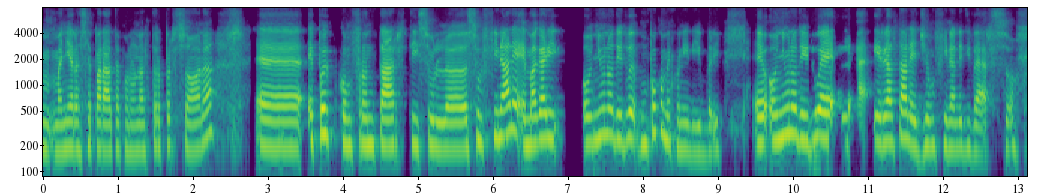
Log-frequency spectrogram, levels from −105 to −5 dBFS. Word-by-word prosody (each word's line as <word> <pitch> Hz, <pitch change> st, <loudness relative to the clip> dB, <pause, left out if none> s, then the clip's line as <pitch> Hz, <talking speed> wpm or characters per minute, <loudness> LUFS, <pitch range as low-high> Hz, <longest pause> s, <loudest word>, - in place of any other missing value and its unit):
in 185 Hz, -, -3 dB
maniera 185 Hz, +2 st, -2 dB
separata 185 Hz, -1 st, 0 dB
con 180 Hz, -1 st, -10 dB
un'altra 175 Hz, +3 st, -5 dB
persona, 195 Hz, +5 st, -3 dB, 0.5 s
ehm, 190 Hz, -1 st, +2 dB
e -, -, 0 dB
poi 270 Hz, +2 st, +4 dB
confrontarti 205 Hz, -1 st, 0 dB
sul 185 Hz, -2 st, +1 dB
sul 215 Hz, +4 st, -3 dB
finale 260 Hz, +7 st, +3 dB
e 205 Hz, -, +2 dB
magari 235 Hz, +4 st, +2 dB, 0.3 s
ognuno 245 Hz, +5 st, -1 dB
dei 230 Hz, -, 0 dB
due 240 Hz, +2 st, +3 dB
un 210 Hz, 0 st, -3 dB
po' 285 Hz, -, 0 dB
come 250 Hz, -7 st, -1 dB
con 185 Hz, -, -7 dB
i 180 Hz, -, -5 dB
libri, 170 Hz, +1 st, -8 dB, 0.4 s
ehm, 215 Hz, +1 st, +3 dB
ognuno 260 Hz, +5 st, +3 dB
dei 230 Hz, -2 st, +1 dB
due 245 Hz, +3 st, +5 dB
l 330 Hz, -, +1 dB
ehm, 410 Hz, -, -5 dB
in 220 Hz, -, 0 dB
realtà 220 Hz, +3 st, +3 dB
legge 200 Hz, -3 st, -2 dB
un 195 Hz, 0 st, -4 dB
finale 190 Hz, -1 st, -4 dB
diverso 185 Hz, +1 st, -6 dB
200 Hz, 165 wpm, -23 LUFS, 185-230 Hz, 0.5 s, due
